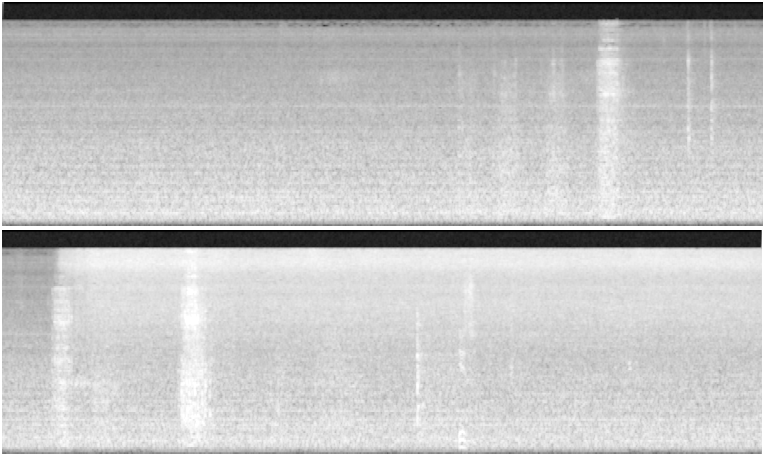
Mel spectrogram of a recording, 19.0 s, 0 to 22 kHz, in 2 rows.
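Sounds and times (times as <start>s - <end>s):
high hiss: 10.4s - 19.0s.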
